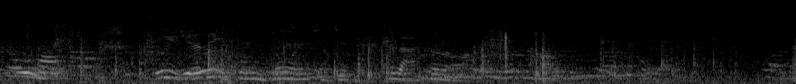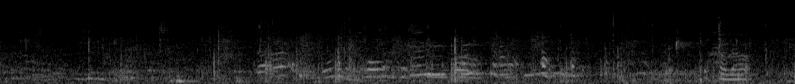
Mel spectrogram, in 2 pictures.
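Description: Young children chatter and talk excitedly nearby.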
